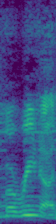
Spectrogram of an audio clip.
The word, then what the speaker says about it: Marina: a perfect Alright, one that is Nostalgia for his Critic girlfriend did Marine. this. But it is perfect. Oh, it's Marina, not Marine. I think I accidentally pronounced her name wrong.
